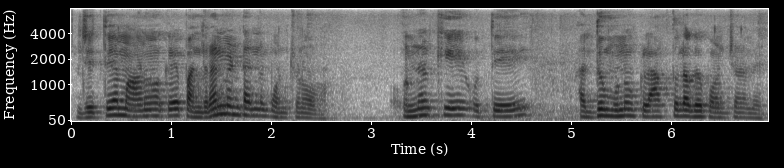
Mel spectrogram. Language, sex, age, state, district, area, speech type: Sindhi, male, 18-30, Maharashtra, Thane, urban, spontaneous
